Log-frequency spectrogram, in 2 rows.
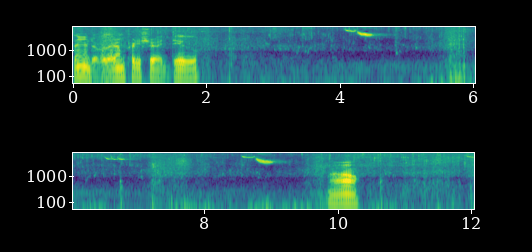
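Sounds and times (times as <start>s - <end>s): songbird calls: 4.1s - 4.7s, 8.5s - 9.2s.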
